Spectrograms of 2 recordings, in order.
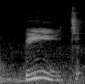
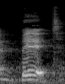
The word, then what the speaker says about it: beat: Primeira coisa é a diferença da pronúncia do i e do a. Então, beat around the bush. Não é bit around the bush.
